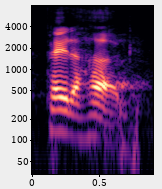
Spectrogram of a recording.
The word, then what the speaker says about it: Dean Padag: hug he told me that was he said pronounce it like this pay to hug I said okay I'll try to remember that so here's Brother Dean greetings from Cape Town South Africa my name is Dean padag my wife is Sheba we have two kids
